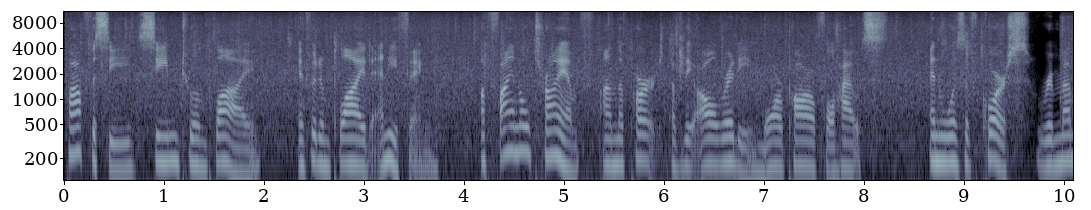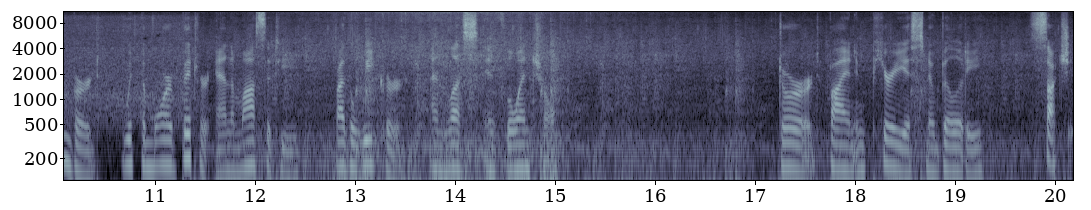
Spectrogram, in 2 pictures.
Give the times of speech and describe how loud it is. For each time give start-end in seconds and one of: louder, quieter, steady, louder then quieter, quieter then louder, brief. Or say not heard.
0.0-15.2 steady
17.2-20.1 brief.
